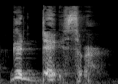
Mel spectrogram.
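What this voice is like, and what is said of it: Imitates Willy Wonka's accent. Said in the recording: “I sound like Willy Wonka ... you actually get that little accent.”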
